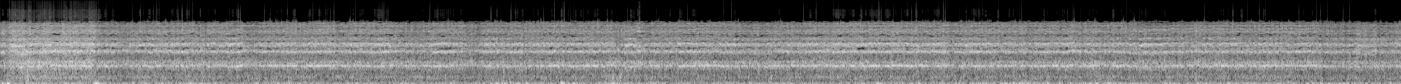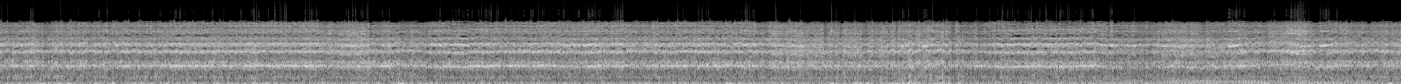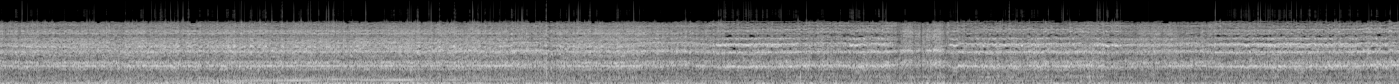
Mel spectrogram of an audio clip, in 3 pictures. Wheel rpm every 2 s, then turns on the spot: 230, 230, 230, 230, 230, 230, 230, 230, 230, 220, 230, 220, 210, 220, 210, 210, 220, 220, 230, 220, 210.
none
